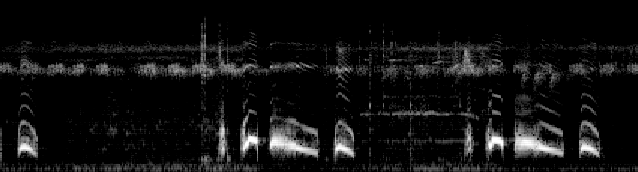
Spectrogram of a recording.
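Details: Spotted dove cooing to draw wild birds closer. Repeated phrases of short, arched and long descending coos, about three seconds apart. A faint click and a thin mid-pitched tone come between phrases, over a steady high buzz.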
